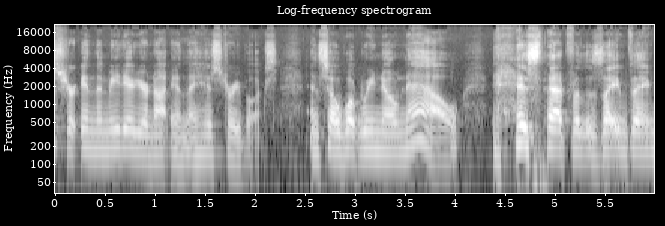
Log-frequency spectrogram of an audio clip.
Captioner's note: chuckles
